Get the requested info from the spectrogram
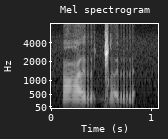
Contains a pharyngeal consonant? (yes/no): yes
